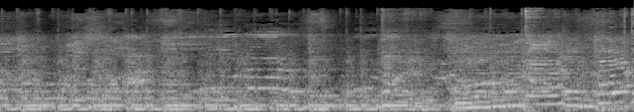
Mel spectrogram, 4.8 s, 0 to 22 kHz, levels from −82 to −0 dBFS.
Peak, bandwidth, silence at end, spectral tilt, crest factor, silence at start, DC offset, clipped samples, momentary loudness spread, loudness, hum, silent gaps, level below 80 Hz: -2 dBFS; 17 kHz; 0 s; -4.5 dB/octave; 20 dB; 0 s; under 0.1%; under 0.1%; 4 LU; -21 LUFS; none; none; -42 dBFS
